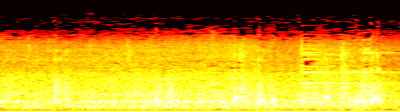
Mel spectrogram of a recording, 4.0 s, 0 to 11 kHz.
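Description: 381 series limited express electric train running at speed, heard from inside the passenger car: a steady rumble with scattered knocks from the wheels. Several steady high-pitched tones join about three seconds in.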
